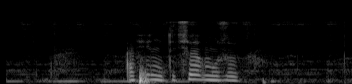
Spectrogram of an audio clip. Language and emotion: Russian, neutral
